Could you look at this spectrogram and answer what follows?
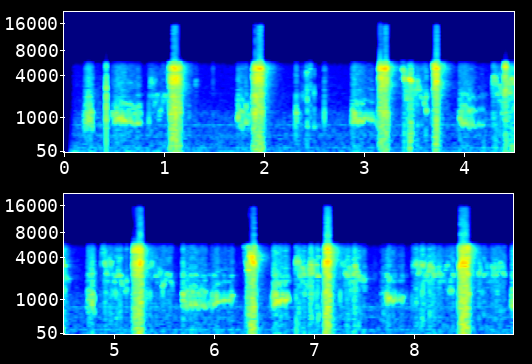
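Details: Two pet budgerigars feeding each other chatter in quick, scratchy bursts, broken by sharp ticking clicks.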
